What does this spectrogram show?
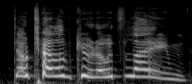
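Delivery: put-on very high, loud whiny child; a tagalong kid scoffing; whiny second kid. Friend tells Kuno not to tell, high and whiny.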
